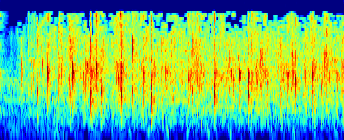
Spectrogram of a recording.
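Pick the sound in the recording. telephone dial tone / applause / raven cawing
applause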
